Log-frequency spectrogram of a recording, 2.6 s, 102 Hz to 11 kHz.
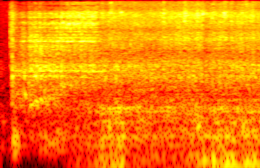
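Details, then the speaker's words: Mercury 50 two-stroke outboard (engine family 9M9XM00591C1, model 1050412FD) in a pond test after a new fuel filter and resealed inlet airbox. Previously it idled rough and died. It now catches and settles into a steady, crisp, buzzy idle with no stumbling: normal idle. "That's an idle. Fuel filter, baby. That's it."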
